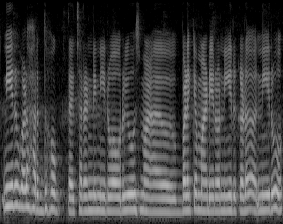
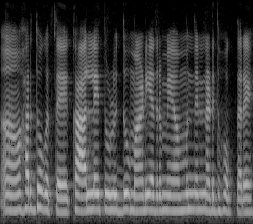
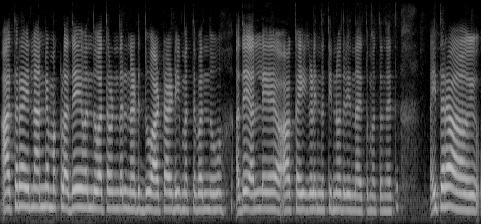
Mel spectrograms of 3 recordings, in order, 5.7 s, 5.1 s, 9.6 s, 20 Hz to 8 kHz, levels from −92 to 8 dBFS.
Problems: none marked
